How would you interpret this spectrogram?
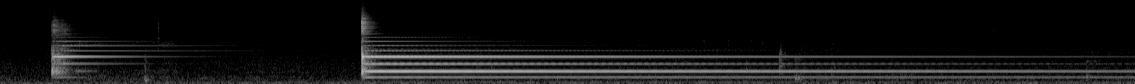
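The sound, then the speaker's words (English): A bell is struck twice: a short first ring that fades quickly, then a stronger second strike whose clear, layered tone hangs and slowly decays for several seconds. “We hope you enjoyed this episode of The Mindful Storyteller, and we hope you enjoy the sound of the bell.”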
